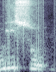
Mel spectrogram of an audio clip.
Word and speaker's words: whistle: You know that the t is silent.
